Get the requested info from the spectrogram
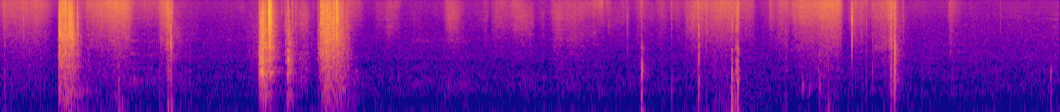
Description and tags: Putting on socks
Comfy, Socks, Warm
